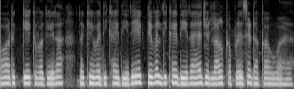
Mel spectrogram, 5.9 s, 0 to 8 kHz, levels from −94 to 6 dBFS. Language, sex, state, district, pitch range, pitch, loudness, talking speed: Hindi, female, Chandigarh, Chandigarh, 195-210 Hz, 200 Hz, -15 LUFS, 225 wpm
